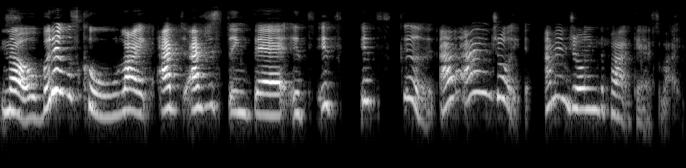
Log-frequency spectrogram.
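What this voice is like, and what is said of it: Southern twang accent. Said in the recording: “you got that southern twang that I like”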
